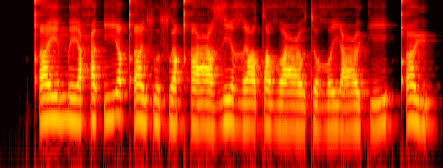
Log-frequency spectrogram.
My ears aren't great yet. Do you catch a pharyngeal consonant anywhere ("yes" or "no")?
yes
